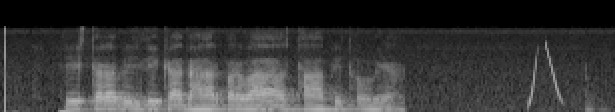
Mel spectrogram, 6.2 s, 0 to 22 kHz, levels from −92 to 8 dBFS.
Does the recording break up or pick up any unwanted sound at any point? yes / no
yes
